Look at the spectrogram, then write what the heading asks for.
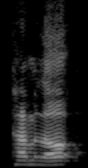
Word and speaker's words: Pamela: Oh, we'd say Pamela, but in Jamaica, we would say Pamela. Well, I just wanted to introduce Pamela Rowena, and Joanne.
